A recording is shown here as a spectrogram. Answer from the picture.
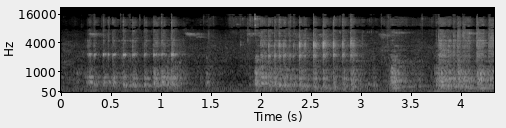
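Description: Waiter's corkscrew being twisted into a wine bottle's cork, the cork and metal squeaking and creaking in three drawn-out spells of about a second each.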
